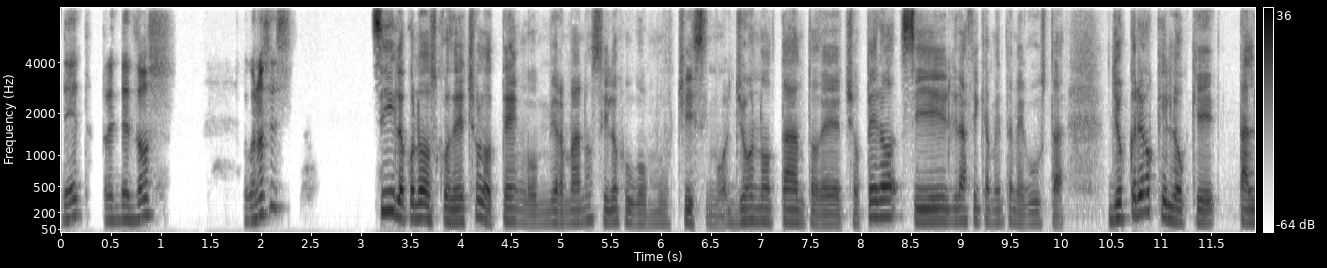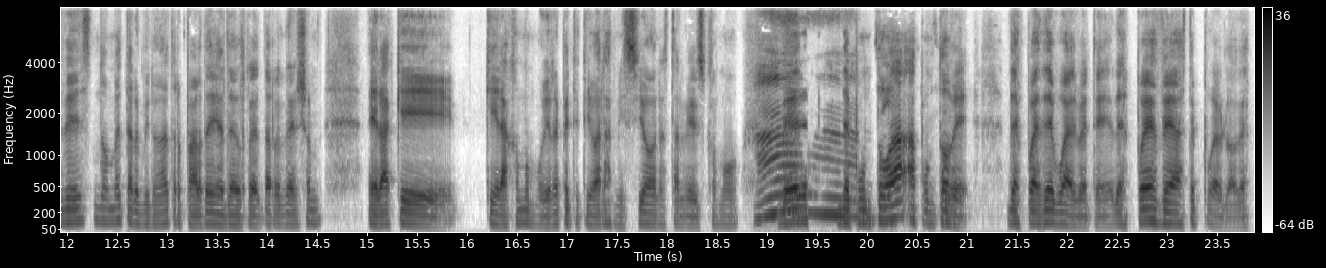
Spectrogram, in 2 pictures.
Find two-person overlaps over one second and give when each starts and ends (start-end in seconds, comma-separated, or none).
18.9-21.0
